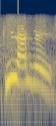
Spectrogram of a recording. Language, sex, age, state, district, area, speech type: Bengali, female, 60+, West Bengal, Darjeeling, rural, conversation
